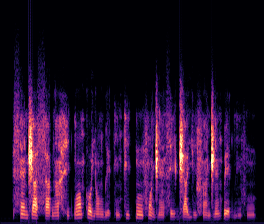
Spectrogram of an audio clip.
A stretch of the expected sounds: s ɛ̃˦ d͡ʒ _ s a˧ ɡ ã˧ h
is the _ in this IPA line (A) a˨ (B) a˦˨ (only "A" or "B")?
B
